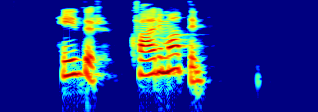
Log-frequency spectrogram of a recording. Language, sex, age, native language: Icelandic, female, 20-29, Icelandic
